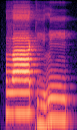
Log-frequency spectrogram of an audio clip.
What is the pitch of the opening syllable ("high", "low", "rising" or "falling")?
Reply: high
